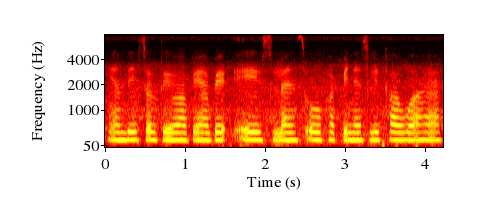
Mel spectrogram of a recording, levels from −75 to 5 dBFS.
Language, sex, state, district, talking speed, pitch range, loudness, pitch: Hindi, female, Haryana, Rohtak, 155 wpm, 200-205 Hz, -14 LUFS, 200 Hz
